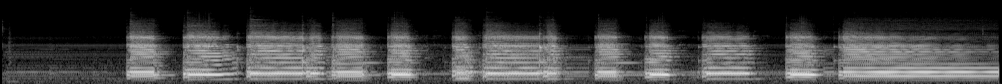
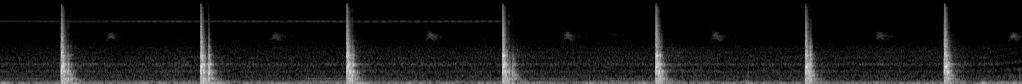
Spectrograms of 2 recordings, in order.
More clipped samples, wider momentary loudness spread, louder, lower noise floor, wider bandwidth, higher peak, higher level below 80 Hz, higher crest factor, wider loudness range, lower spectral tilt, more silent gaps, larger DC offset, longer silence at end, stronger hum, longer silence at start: neither; second, 6 LU vs 20 LU; about the same, -14 LUFS vs -16 LUFS; about the same, -44 dBFS vs -42 dBFS; second, 9.2 kHz vs 16 kHz; about the same, -2 dBFS vs 0 dBFS; second, -58 dBFS vs -36 dBFS; second, 14 dB vs 22 dB; about the same, 1 LU vs 1 LU; about the same, -3 dB/octave vs -4 dB/octave; neither; neither; second, 0.05 s vs 0.35 s; neither; first, 1.25 s vs 0 s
